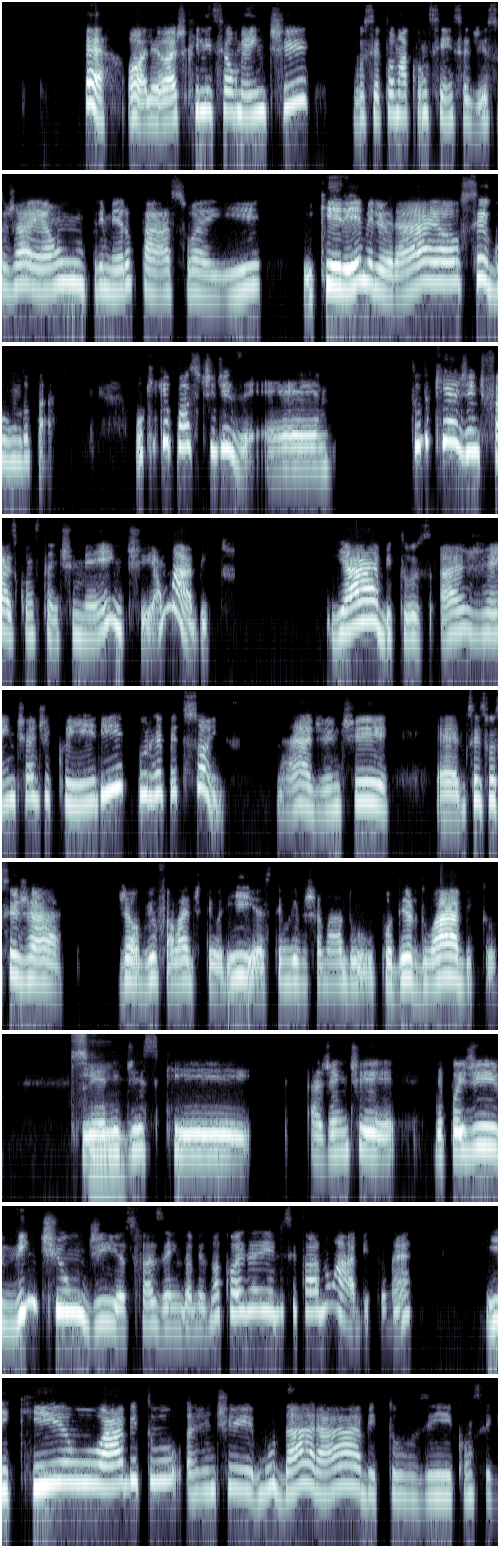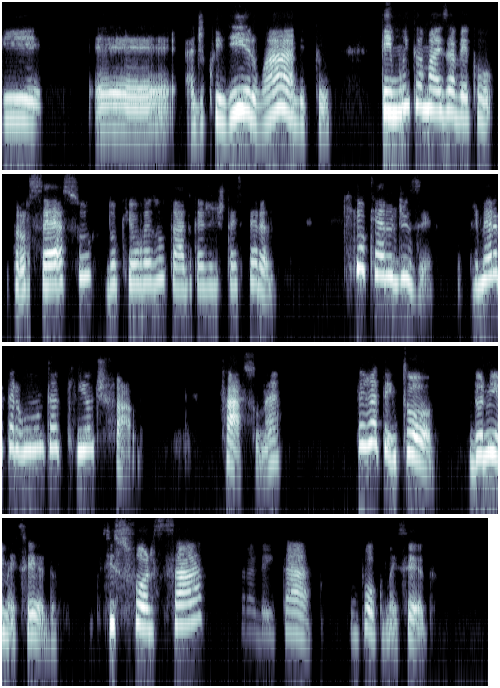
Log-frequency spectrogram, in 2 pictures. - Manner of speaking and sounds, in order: tapping
- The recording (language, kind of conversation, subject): Portuguese, advice, Como posso manter a consistência diária na prática de atenção plena?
